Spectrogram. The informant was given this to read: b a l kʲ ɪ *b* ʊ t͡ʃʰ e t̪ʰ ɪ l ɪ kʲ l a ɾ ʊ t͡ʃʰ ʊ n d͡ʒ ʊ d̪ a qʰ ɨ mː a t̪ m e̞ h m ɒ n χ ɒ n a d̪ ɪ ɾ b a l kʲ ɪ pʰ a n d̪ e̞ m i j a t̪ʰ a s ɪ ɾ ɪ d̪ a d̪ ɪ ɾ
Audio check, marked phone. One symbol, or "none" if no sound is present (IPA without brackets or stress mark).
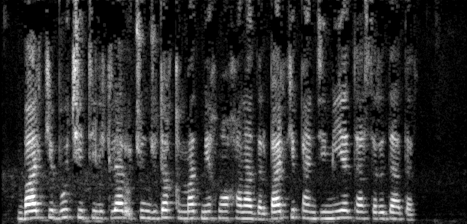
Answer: b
